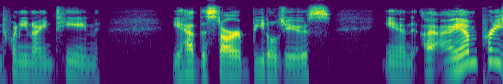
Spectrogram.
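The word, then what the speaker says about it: Betelgeuse: put this to rest some people are like no it's not pronounced Beetlejuice pronunciate there we go pronunciation be told Jews oh bam I say bam that's how you say it it's uh and and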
